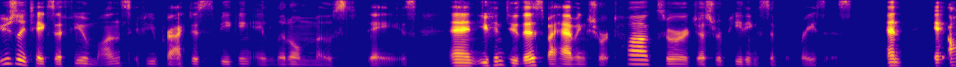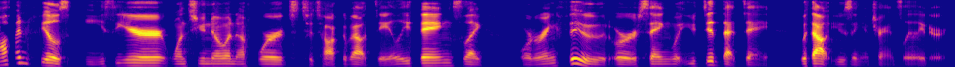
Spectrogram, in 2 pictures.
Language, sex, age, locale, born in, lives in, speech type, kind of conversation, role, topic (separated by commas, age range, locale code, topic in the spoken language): English, male, 35-39, en-US, United States, United States, read, expert-assistant, expert, Why is learning a second language important?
